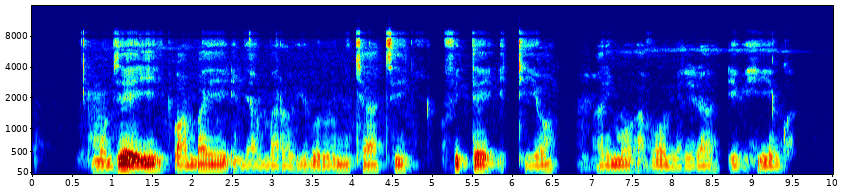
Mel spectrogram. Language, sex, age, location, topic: Kinyarwanda, male, 18-24, Nyagatare, agriculture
